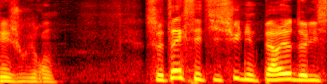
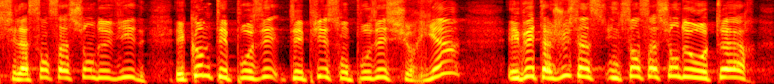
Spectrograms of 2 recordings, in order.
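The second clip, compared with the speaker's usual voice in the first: ordinary delivery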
